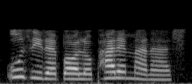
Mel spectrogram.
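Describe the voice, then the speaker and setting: A woman's voice: high-pitched, clean tone, dry recording, lo-fi sound, close to an everyday voice. A woman voicing a stern, guarded young man who speaks in curt, firm refusals. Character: stern young male Zoroastrian, guarded and protective.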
